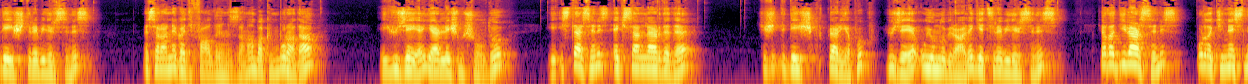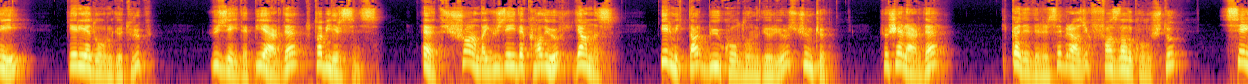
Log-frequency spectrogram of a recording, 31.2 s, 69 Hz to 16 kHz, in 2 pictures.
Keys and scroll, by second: 30.0 s.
